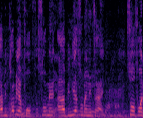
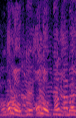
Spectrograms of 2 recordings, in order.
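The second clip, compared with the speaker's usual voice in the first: shouting; 6 semitones higher, 6 dB louder than usual. Real, not acted. Student leader shouting objection.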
